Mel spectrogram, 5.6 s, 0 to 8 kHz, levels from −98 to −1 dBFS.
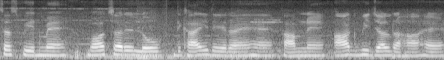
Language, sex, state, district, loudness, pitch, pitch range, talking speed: Hindi, male, Bihar, Begusarai, -16 LUFS, 160 Hz, 155-175 Hz, 160 wpm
